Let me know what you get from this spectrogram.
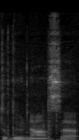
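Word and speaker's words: Lughnasadh: and lunasa okay so I was right that that one's pronounced lunasa okay it was just so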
